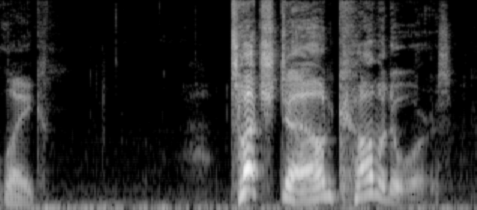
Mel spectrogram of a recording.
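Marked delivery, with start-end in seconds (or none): 1.9-3.8 very loud, high sports announcer delivery. Trying a line after a viewer suggests a sports announcer: sports announcer voice. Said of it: "sports announcer voice".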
